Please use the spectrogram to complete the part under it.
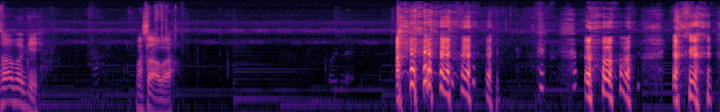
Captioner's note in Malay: ketawa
